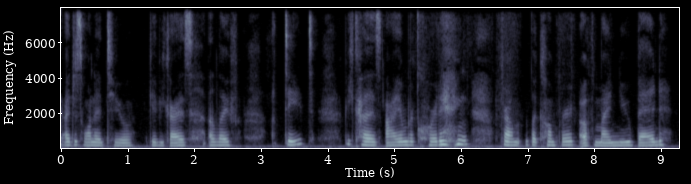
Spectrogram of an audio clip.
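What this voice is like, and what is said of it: Slightly raspy voice. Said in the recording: “my voice is like a bit raspy, sounds a little bit different. I've been recovering from a cold”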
